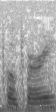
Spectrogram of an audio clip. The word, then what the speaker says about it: potpourri: and eating flowers and you know smoking pop po-puri how do you pronounce that potpourri potpourri yeah right I like to smoke potpourri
